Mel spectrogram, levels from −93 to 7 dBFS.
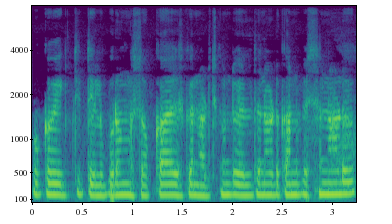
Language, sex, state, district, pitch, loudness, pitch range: Telugu, male, Telangana, Hyderabad, 165 Hz, -13 LUFS, 160-170 Hz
